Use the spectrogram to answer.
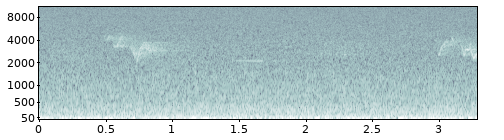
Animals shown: Red-eyed Vireo (Vireo olivaceus)

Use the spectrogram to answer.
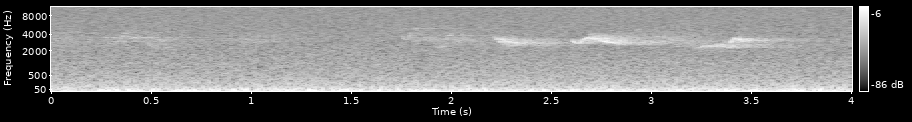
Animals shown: Scarlet Tanager (Piranga olivacea)

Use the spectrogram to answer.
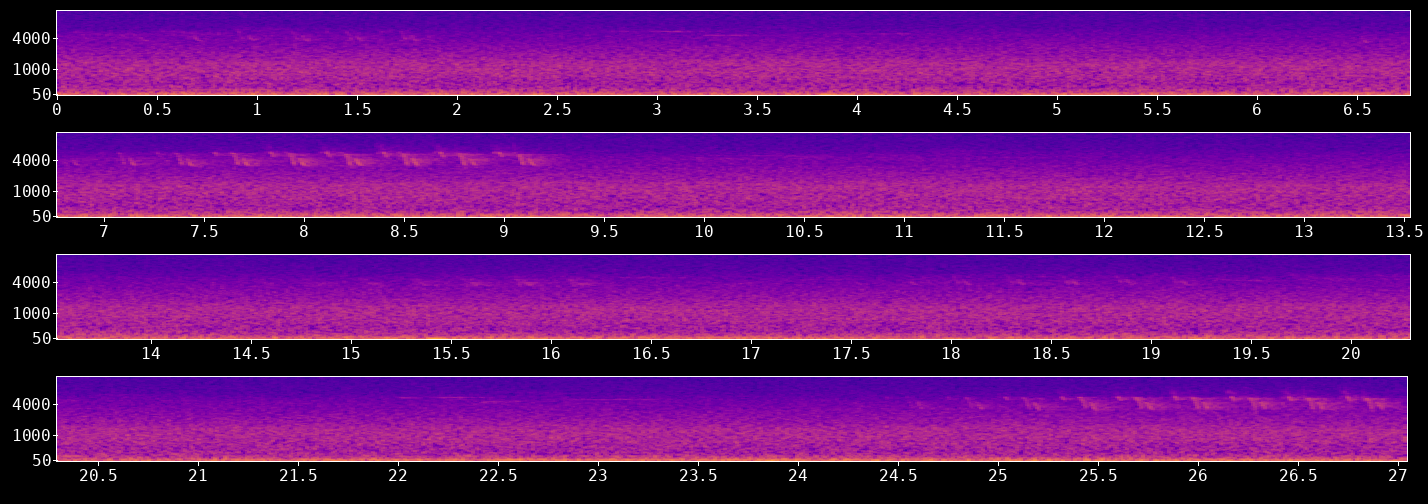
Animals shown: Ovenbird (Seiurus aurocapilla)
Black-throated Blue Warbler (Setophaga caerulescens)
Black-throated Green Warbler (Setophaga virens)

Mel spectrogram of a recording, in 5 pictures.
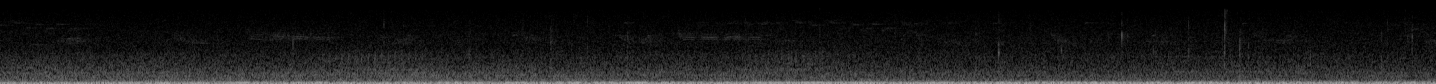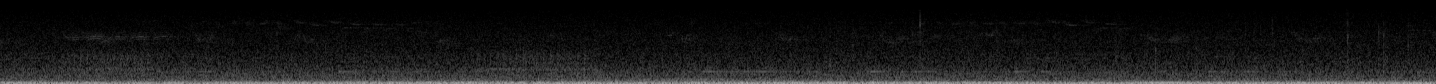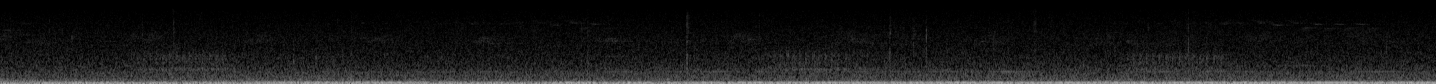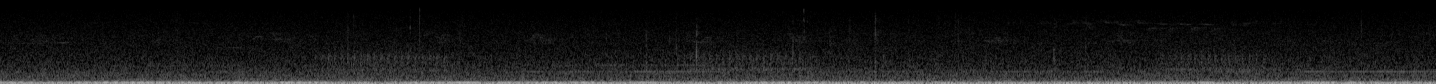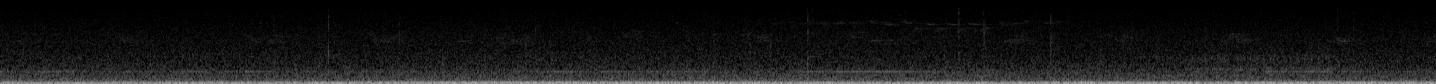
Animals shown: Black-capped Chickadee (Poecile atricapillus)
Red-eyed Vireo (Vireo olivaceus)
Downy Woodpecker (Dryobates pubescens)
Black-and-white Warbler (Mniotilta varia)

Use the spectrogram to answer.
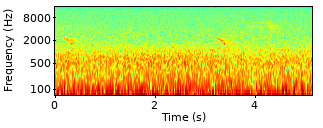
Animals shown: Veery (Catharus fuscescens)
Chestnut-sided Warbler (Setophaga pensylvanica)

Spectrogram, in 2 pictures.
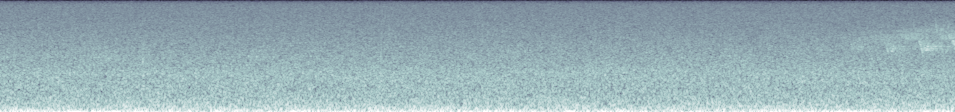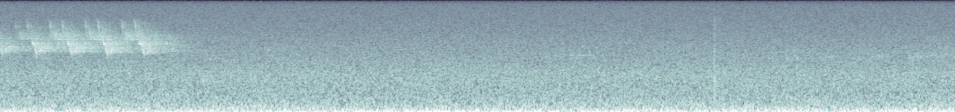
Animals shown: Northern Parula (Setophaga americana)
Ovenbird (Seiurus aurocapilla)

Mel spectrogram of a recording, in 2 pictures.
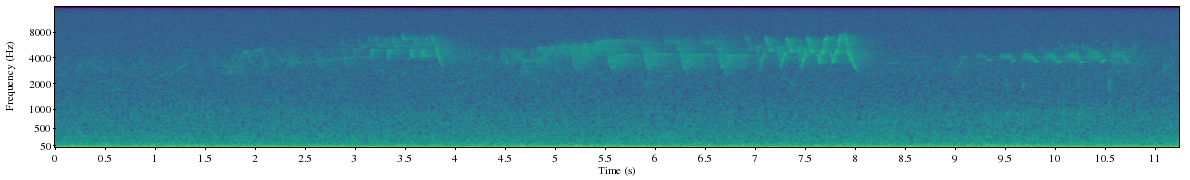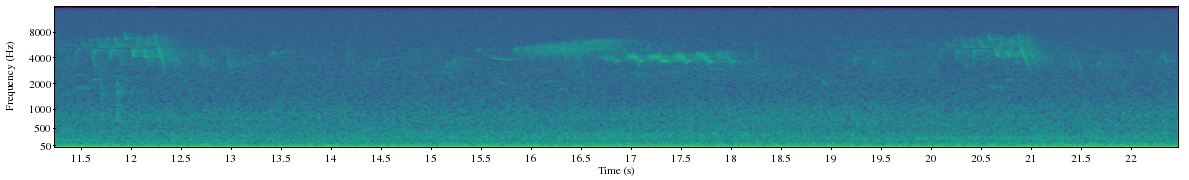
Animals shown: Black-throated Blue Warbler (Setophaga caerulescens)
Wood Thrush (Hylocichla mustelina)
Ovenbird (Seiurus aurocapilla)
Eastern Wood-Pewee (Contopus virens)
Chestnut-sided Warbler (Setophaga pensylvanica)

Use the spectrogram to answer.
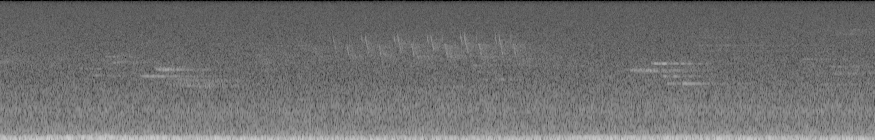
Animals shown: Ovenbird (Seiurus aurocapilla)
Wood Thrush (Hylocichla mustelina)

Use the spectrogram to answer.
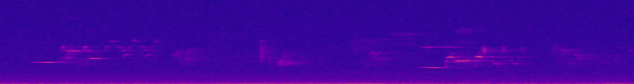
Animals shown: Hermit Thrush (Catharus guttatus)
Red-eyed Vireo (Vireo olivaceus)
Black-throated Green Warbler (Setophaga virens)
Scarlet Tanager (Piranga olivacea)

